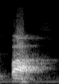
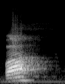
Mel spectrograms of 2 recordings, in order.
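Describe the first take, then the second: First: It is said the Hebrew way. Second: The same.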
